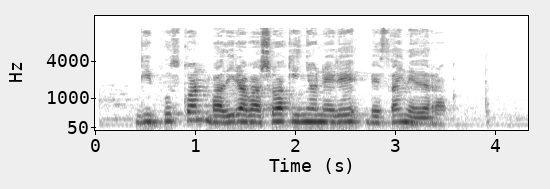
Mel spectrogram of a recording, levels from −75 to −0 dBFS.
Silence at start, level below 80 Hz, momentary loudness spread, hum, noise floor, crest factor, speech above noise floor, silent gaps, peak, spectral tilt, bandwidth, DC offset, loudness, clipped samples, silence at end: 0.4 s; -60 dBFS; 10 LU; none; -55 dBFS; 18 dB; 32 dB; none; -6 dBFS; -5 dB/octave; 11.5 kHz; under 0.1%; -24 LUFS; under 0.1%; 0.4 s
